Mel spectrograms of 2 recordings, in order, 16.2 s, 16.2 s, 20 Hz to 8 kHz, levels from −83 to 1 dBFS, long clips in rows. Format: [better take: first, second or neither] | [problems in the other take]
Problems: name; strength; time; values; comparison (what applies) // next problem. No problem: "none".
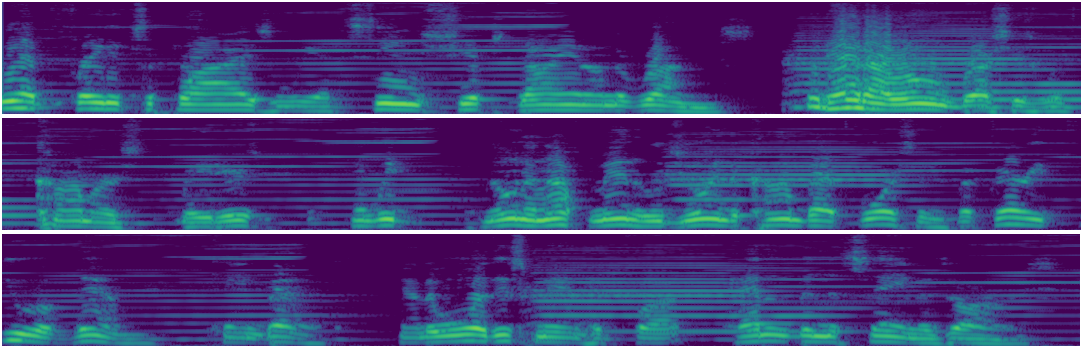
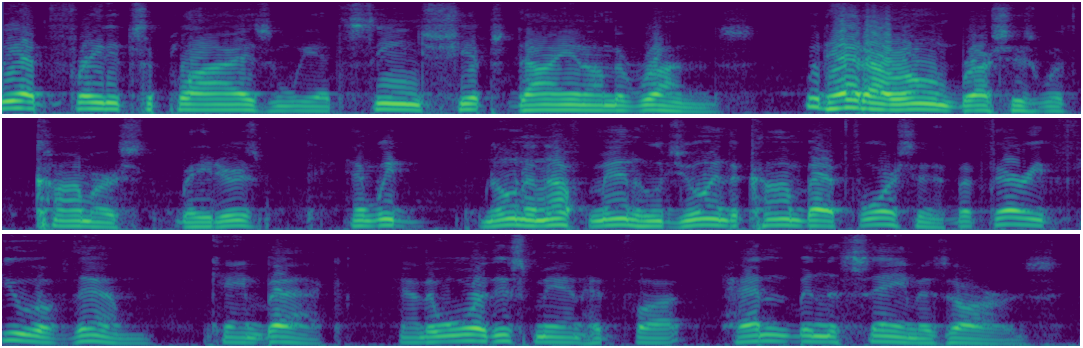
second | noise reduction (classical method WPE with log-MMSE)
